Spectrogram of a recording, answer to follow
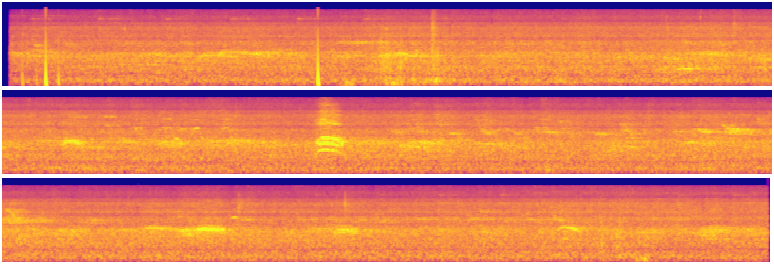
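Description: Crows cawing now and then, with one louder call about eleven seconds in, over a steady hiss of rain.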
